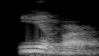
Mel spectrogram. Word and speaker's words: Eobard: Like Bart Simpson, but Eobard.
